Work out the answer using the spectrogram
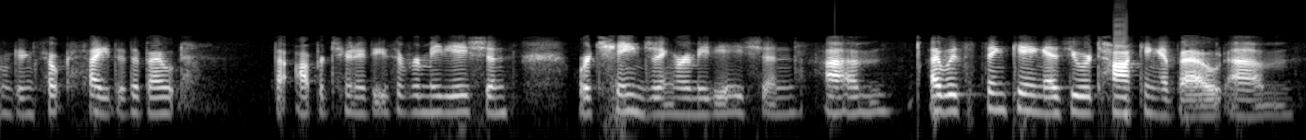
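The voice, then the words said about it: Hoarse, strained voice. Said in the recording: “Sorry, I'm losing my voice there.”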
